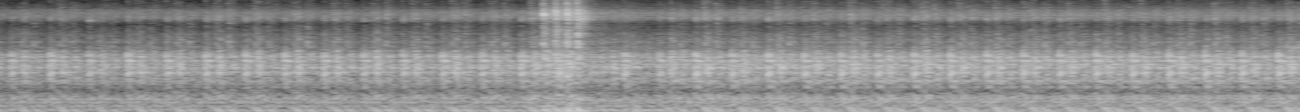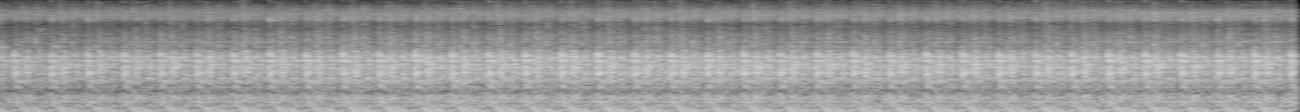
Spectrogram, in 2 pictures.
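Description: A Mahindra tractor engine idles steadily while dumping a trolley load of goat dung, a close, even diesel chug with one brief knock early on and a slight rise in level later.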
